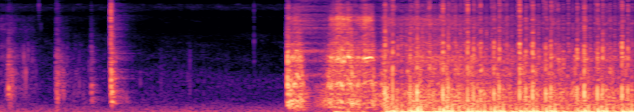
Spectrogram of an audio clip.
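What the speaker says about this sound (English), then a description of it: "Let's hear this thing start up." After a few faint clicks and taps, a Harley-Davidson FXR motorcycle engine cranks and fires up, settling into a loud, deep, rumbling idle nearby.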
